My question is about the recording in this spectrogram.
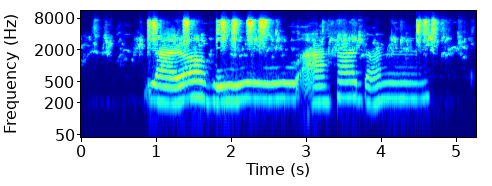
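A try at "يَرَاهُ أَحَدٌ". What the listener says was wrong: Okay, this is tanween of dhamma. Ahadun. Yarahu ahadun.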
